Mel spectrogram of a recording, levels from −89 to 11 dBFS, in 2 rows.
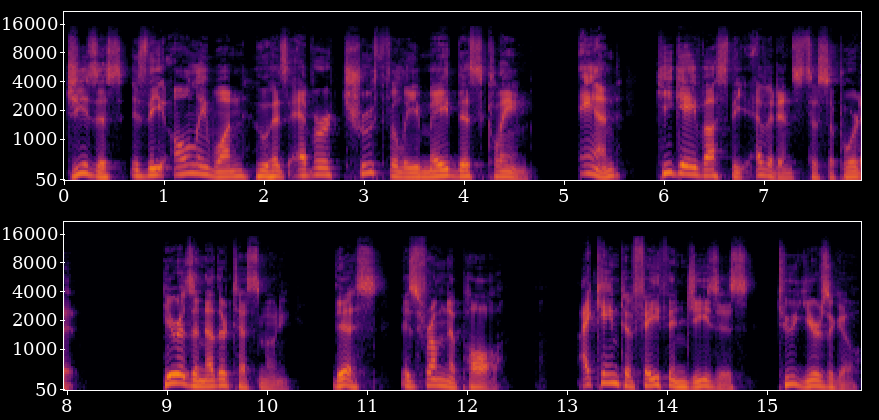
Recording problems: none

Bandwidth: 15 kHz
